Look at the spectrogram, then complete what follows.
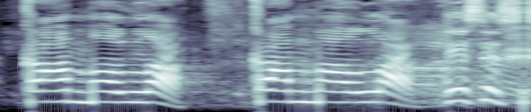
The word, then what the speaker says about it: Kamala: by the way let's start with that let's pronounce this Kamala Kamala Kamala this is not Kamala which they say on purpose but that's okay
